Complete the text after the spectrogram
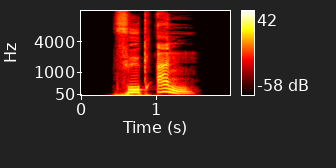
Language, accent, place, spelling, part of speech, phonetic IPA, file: German, Germany, Berlin, füg an, verb, [ˌfyːk ˈan], De-füg an.ogg
- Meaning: 1. singular imperative of anfügen 2. first-person singular present of anfügen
